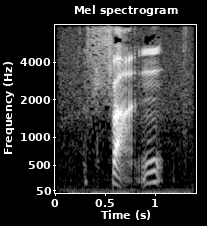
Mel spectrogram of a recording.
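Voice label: "fan3", pinyin, south, female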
